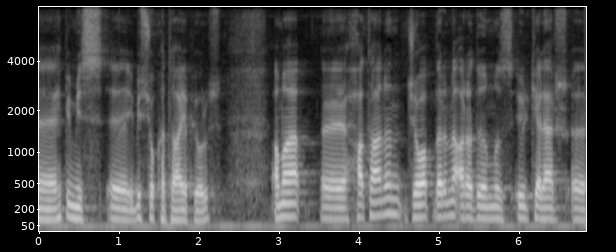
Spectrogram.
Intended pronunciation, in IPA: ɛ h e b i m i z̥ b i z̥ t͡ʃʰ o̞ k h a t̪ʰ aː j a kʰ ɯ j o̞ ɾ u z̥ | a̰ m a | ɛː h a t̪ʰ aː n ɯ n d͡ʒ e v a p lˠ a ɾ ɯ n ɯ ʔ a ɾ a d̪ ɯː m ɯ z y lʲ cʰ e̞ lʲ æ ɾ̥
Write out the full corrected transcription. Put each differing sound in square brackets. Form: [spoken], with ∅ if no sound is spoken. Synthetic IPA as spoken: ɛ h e [p] i m i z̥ b i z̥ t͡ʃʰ o̞ k h a t̪ʰ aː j a [pʰ] ɯ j o̞ ɾ u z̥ | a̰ m a | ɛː h a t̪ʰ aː n ɯ n d͡ʒ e v a p lˠ a ɾ ɯ n ɯ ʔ a ɾ a d̪ ɯː m ɯ z y lʲ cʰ e̞ lʲ æ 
